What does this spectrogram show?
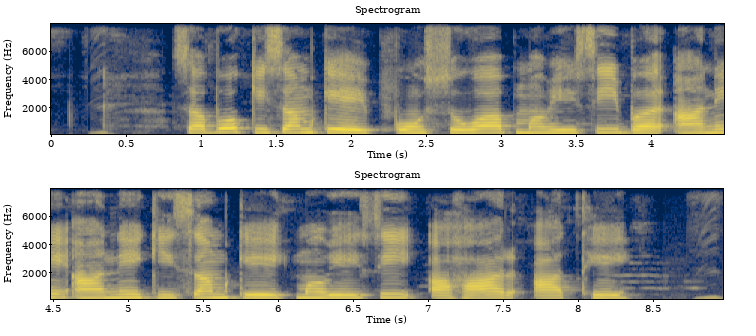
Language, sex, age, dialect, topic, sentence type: Chhattisgarhi, female, 18-24, Western/Budati/Khatahi, agriculture, statement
